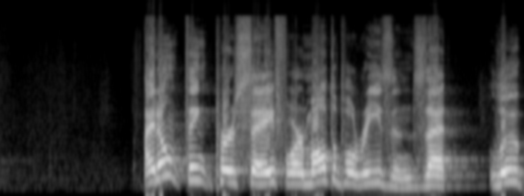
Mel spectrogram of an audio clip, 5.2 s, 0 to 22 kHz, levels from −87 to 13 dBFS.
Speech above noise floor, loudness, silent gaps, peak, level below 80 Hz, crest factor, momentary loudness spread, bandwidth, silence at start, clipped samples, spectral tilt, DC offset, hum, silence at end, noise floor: 58 dB; -12 LUFS; none; 0 dBFS; -56 dBFS; 12 dB; 10 LU; 15.5 kHz; 1.45 s; 0.4%; -4.5 dB/octave; under 0.1%; none; 0 s; -68 dBFS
